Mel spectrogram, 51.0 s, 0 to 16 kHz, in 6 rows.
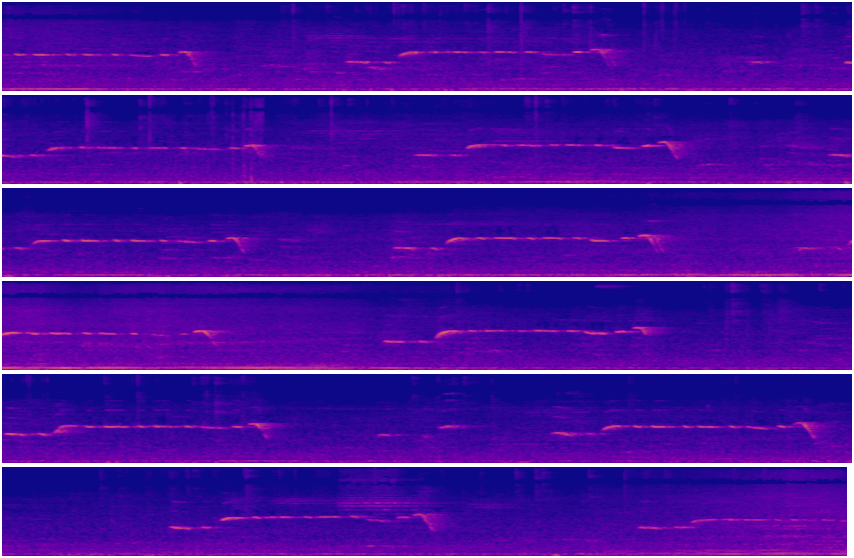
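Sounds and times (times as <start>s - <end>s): whistled phrase: 0.0s - 2.2s, 12.6s - 15.4s, 44.1s - 47.0s, 48.8s - 50.9s.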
